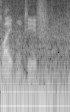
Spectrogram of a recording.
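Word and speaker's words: leitmotif: the first one uh it's German so I'm pretty sure it's light Motif thick Rich ride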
